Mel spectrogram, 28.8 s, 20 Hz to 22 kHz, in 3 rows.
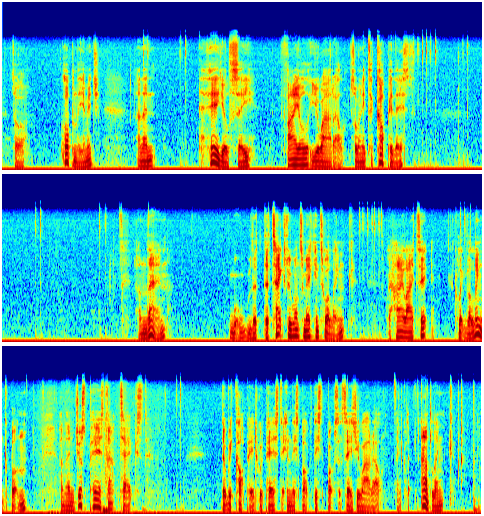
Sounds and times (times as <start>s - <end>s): Speech: 0.2s - 0.6s, 1.2s - 2.0s, 2.7s - 3.1s, 3.9s - 8.2s, 12.3s - 13.0s, 14.2s - 16.7s, 17.3s - 19.8s, 20.4s - 22.2s, 23.6s - 28.4s.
